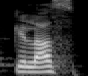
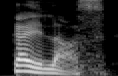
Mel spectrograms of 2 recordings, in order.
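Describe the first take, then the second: First: The first vowel sounds like 'eh'. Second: The first vowel sounds like 'eye'. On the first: The speaker calls it wrong. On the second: The speaker calls it right.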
